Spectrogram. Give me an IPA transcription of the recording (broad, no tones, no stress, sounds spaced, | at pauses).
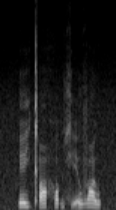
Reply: e j kʼ ɑ h ɔ ɡ xʲ ɛ̰ u̯ v ɑ u̯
